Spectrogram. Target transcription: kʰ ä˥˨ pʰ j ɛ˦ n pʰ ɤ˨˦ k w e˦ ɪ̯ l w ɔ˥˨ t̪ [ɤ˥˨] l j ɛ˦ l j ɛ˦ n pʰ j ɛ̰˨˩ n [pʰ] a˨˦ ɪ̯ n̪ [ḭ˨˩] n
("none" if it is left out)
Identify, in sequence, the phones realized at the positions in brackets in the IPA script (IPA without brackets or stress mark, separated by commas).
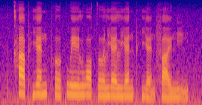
ɤ˦, f, ḭ˨˩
